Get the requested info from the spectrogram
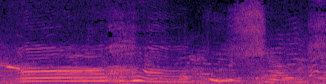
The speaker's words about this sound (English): Because there is a child crying here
